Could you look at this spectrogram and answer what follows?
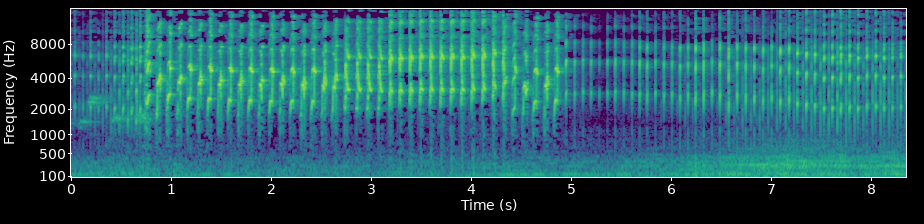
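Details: Lovebird of the fighter type, a chatty 'gacor' bird giving its long 'ngekek' chatter to call a rival: a fast, even run of high shrill chirps for about four seconds, then a softer, rasping stretch of rapid notes.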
